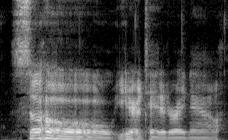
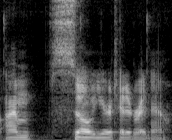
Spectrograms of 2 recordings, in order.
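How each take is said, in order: First: Slow, drawn-out with a laugh; real amused irritation; laughing exasperation. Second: Said in the usual way. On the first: Real, not acted. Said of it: "slowed, laughing repeat".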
